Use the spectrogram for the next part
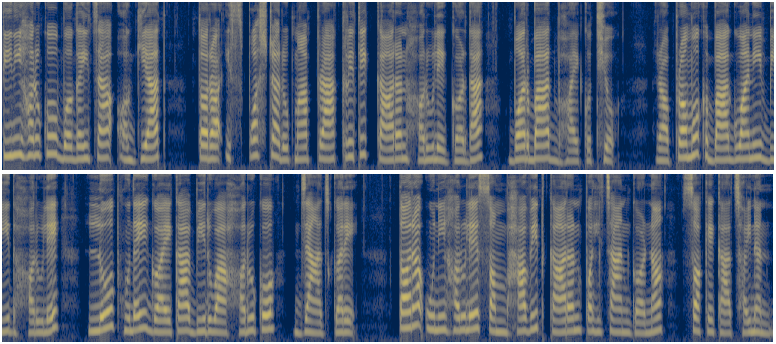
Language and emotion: Nepali, neutral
